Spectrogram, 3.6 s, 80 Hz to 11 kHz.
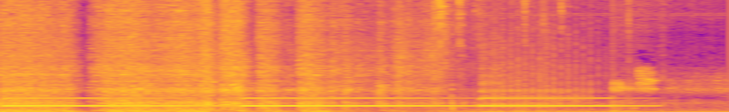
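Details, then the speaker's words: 2000 Chevy Blazer ZR2 starting on a cold day: high, harsh starter whine grinding through the crank before it fires, worsening over the day. Owner assumes the starter solenoid isn't fully engaging the flywheel; wrong bolts with stacked washers were noted. Starter was replaced. "I assume the solenoid isn't engaging all the way onto the flywheel and it's grinding"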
